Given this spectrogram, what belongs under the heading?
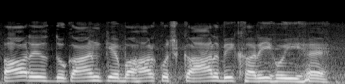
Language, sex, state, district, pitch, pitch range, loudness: Hindi, male, Chhattisgarh, Raipur, 160 Hz, 145-170 Hz, -10 LUFS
